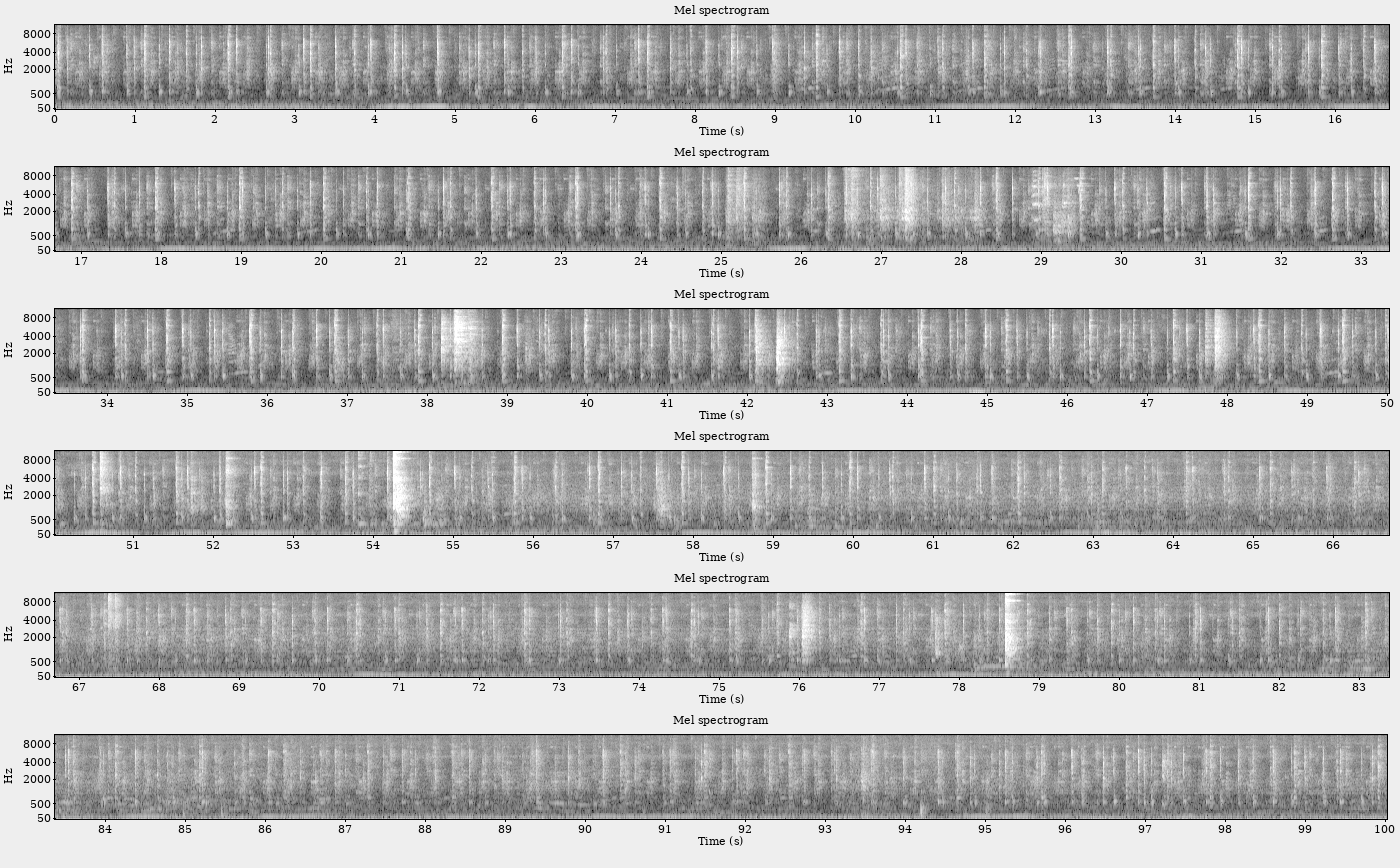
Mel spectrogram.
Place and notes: clockmaker, gosposka ulica, maribor - measuring time
working space of the clock master Jože Vidovič, old clocks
